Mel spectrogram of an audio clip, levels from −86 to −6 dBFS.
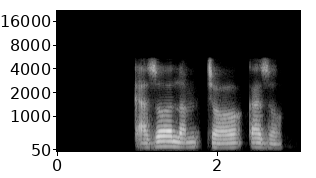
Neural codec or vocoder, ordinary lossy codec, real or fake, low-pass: codec, 24 kHz, 0.9 kbps, WavTokenizer, large speech release; AAC, 32 kbps; fake; 5.4 kHz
